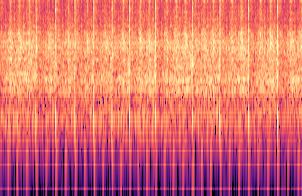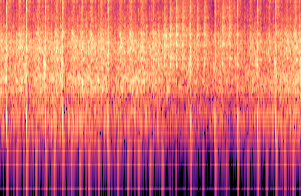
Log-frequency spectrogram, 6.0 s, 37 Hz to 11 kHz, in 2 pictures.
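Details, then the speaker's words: 1964 Sears Suburban 600 single-cylinder running again with sharp popping about four to five per second, slightly ragged but settling; sediment bowl leaking, likely needs gasket; owner suspects carburetor needs cleaning and adjustment. "little Sissy Blue runs again. It kind of sounds like she's straightening out a little bit."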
